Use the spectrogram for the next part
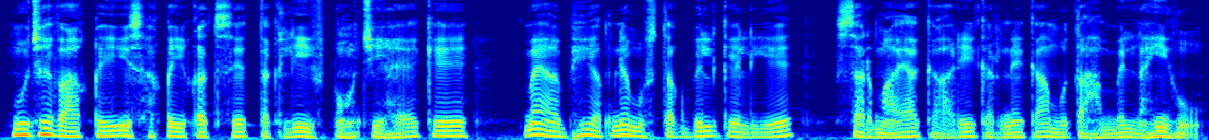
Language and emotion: Urdu, sad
